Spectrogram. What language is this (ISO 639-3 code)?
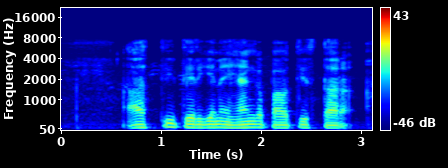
kan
